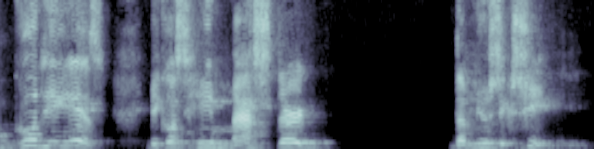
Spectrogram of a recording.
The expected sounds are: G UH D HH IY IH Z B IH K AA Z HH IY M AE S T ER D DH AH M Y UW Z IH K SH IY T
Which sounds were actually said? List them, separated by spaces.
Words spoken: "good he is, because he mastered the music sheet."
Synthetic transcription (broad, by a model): G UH D HH IY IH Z B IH K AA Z HH IY M AE S T ER D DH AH M Y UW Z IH K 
